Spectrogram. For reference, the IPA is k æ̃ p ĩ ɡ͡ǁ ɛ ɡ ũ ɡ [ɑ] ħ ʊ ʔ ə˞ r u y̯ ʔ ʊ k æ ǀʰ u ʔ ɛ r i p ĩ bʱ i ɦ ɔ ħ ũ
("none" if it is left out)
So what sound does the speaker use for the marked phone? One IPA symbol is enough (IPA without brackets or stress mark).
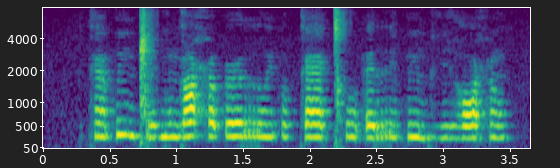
ɑ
